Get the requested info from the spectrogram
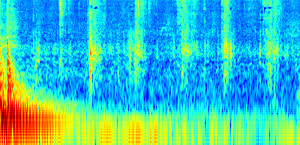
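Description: Footsteps of someone walking along a path, a step every half second or so. A loud low thump at the very start fades away over about a second.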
